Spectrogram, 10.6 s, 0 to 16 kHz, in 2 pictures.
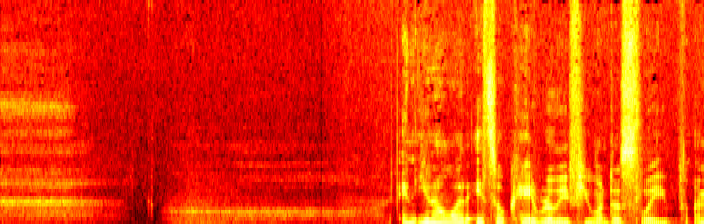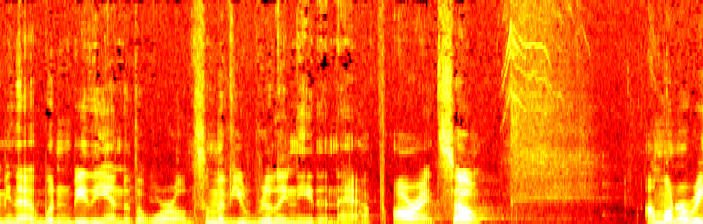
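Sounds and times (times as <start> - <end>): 
deep breath in and out: 0.0 - 3.0, 9.0 - 9.9
speech: 3.0 - 9.3, 10.1 - 10.5.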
